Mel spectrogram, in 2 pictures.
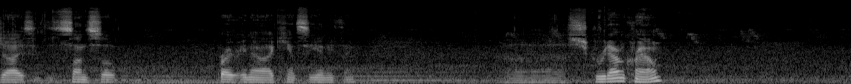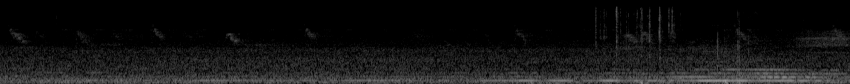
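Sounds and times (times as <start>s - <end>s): steady low hum: 0.0s - 17.0s
sharp clicks: 14.3s - 16.0s.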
